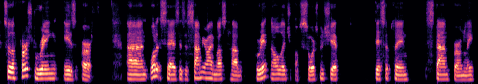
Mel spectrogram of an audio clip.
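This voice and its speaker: Man, Irish accent, middle-aged, husky, podcast guest, emphatic, repeats points. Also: mid-range voice, a bit bright. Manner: emphatic, repeats key points, laughs at his own remarks. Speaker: guest sales expert. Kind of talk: podcast interview.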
